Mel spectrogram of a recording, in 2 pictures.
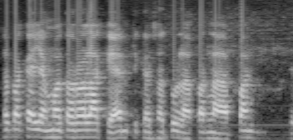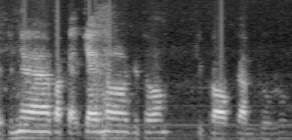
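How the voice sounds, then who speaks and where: A man's voice: mid-range voice, flat delivery, a little fast. A man chatting casually and a little hesitantly as an amateur radio operator on a two-way radio. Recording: narrow phone-like sound, faint hum.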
